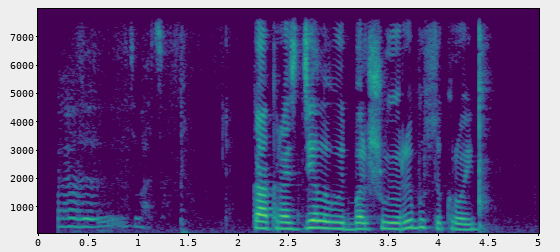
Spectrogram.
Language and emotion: Russian, neutral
